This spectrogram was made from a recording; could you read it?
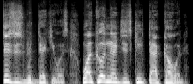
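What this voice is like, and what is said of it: Put-on accent imitating another person. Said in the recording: “I don't know why I just gave you that accent.”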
